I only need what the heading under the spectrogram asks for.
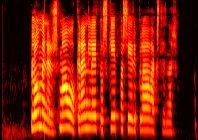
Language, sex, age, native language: Icelandic, female, 30-39, Icelandic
